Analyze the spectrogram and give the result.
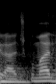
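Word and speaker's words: Rajkummar: Same ऐसे राजकुमार राव का देखेंगे तो ए जोड़ा है उन्होंने, अगर ए जोड़ने के बाद भी अगर आप देखेंगे उनको राजकुमार राव ही, राजकुमार ही बुलाएंगे आप उनको।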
